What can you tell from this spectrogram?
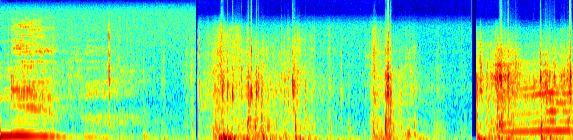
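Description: A loud low boom right at the start, then sharp hard taps and knocks with paper rustling as a plastic toy horse figure is moved about in shredded paper. Near the end comes a drawn-out yell that falls in pitch.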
